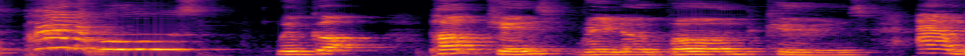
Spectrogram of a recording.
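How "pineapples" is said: very high, slow and stretched; high silly fruit voice for kids; squeaky high pineapple voice. Shown as a demonstration. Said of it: "We've got pineapples".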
